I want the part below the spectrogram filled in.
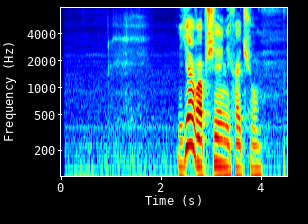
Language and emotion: Russian, sad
